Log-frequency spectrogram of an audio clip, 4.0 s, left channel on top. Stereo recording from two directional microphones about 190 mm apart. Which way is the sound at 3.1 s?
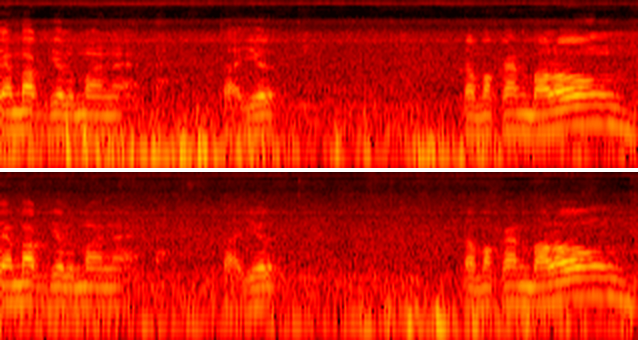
65° left (ahead or behind).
